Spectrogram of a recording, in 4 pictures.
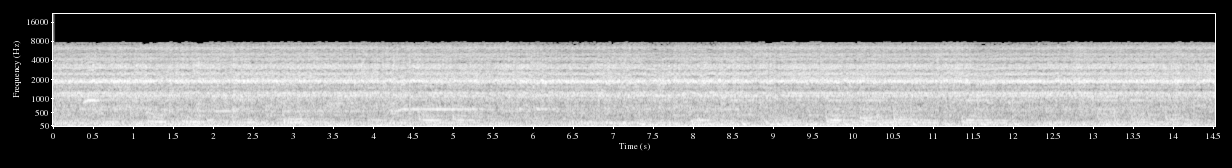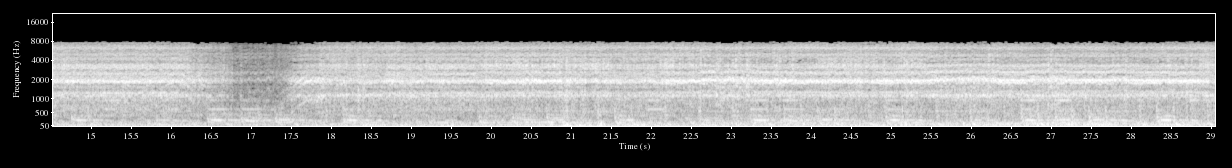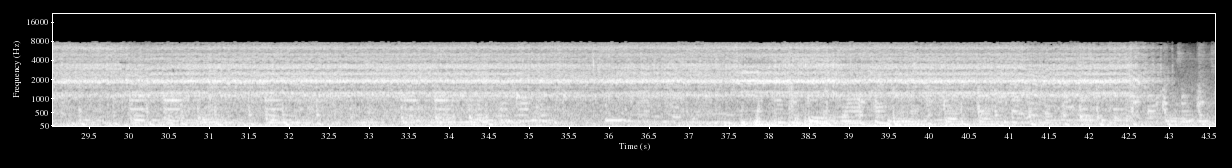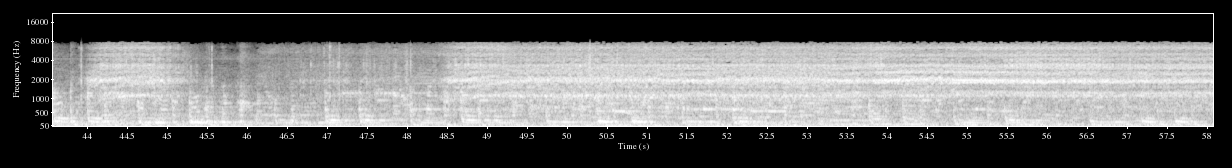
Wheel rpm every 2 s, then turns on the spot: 160, 160, 160, 160, 160, 160, 160, 160, 50, 160, 160, 160, 160, 160, 160, 160, 160, 160, 160, 160, 160, 70, 60, 20, 100, 160, 160, 160, 160.
46-48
